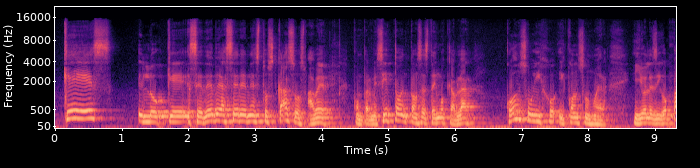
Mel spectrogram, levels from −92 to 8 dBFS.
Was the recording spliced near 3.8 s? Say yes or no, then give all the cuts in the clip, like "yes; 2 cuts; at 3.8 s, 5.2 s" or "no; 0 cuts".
yes; 1 cut; at 3.8 s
